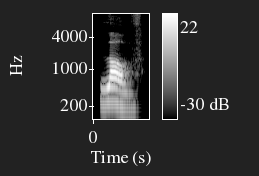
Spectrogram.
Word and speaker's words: love: So think of a very forwardplaced sound. Love. Love. Okay. And don't stick the tongue out either. Sometimes people go love. But we don't want the tongue out. The tongue's inside. Ll v.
